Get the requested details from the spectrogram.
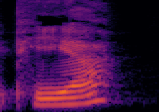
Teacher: das ist kein Diphthong, einfach nur ein langes E.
